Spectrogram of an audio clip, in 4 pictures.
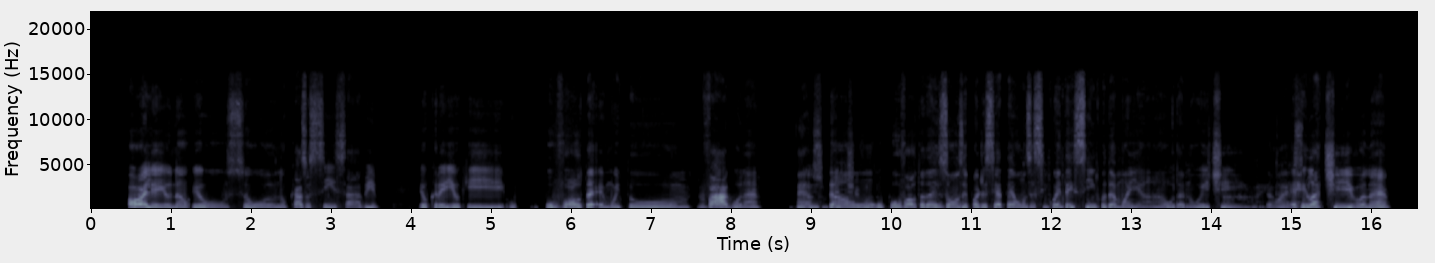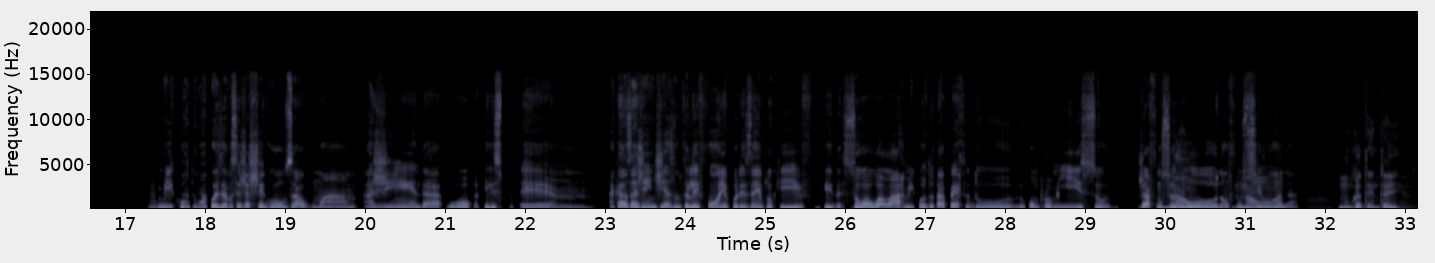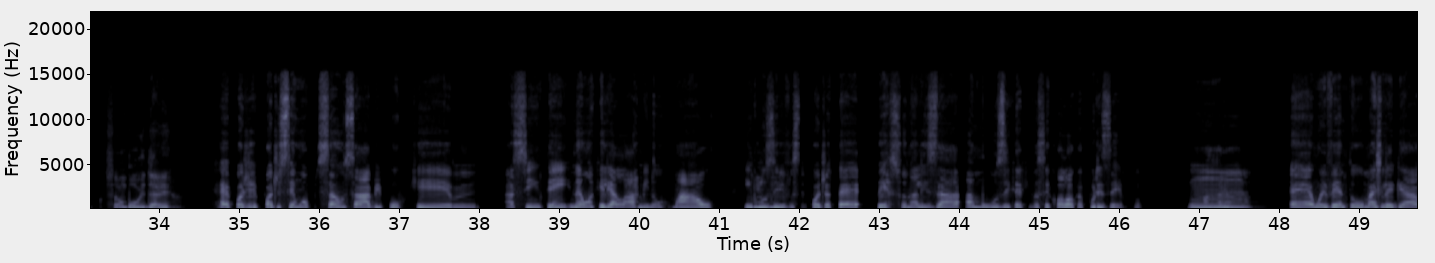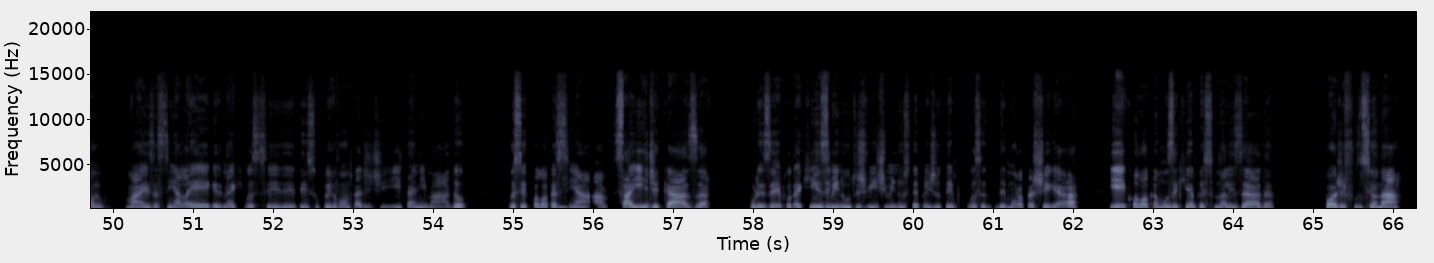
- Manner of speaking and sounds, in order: none
- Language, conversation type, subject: Portuguese, advice, Por que estou sempre atrasado para compromissos importantes?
